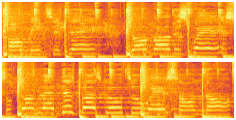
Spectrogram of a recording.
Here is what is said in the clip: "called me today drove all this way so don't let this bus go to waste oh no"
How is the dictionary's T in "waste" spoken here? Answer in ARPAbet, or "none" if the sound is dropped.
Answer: none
